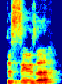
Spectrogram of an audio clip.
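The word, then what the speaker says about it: de Sousa: name for some reason you're really good at pronouncing people's names d e space s-o-u-s-a-space yeah no apparently i said it right de souza he got it wrong by the way all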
